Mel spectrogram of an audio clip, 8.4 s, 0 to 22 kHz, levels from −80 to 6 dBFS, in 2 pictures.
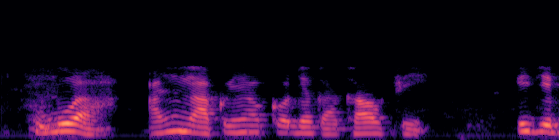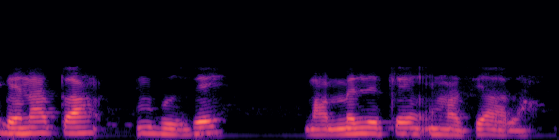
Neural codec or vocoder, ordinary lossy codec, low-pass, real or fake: codec, 16 kHz, 4 kbps, X-Codec, HuBERT features, trained on balanced general audio; none; 3.6 kHz; fake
